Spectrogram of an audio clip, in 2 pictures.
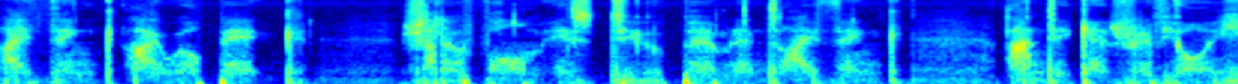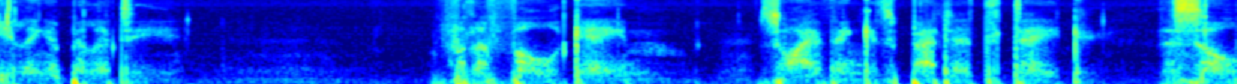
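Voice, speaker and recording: A whispered voice with a gentle, calm tone moves at a fairly slow pace, broken by long, frequent pauses over noticeable background noise. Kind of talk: whispered gaming commentary. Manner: whispered, gentle, calm.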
